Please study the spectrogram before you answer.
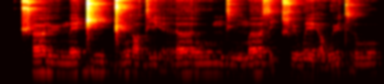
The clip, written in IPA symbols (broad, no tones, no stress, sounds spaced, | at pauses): ʈ͡ʂʰ œ ɾ yː m e ɡ͡ǁ iː ɡ͡ǁ u ɾ ɔ d i ɾʲ ɛ̰ r əː ɾ uː m d i ŋ m əː z ḭ t͡ɕʰ y w e ɾʲ ɔ w y d r uː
